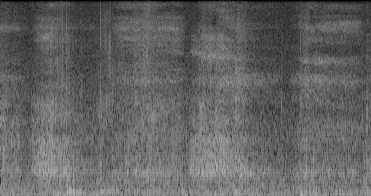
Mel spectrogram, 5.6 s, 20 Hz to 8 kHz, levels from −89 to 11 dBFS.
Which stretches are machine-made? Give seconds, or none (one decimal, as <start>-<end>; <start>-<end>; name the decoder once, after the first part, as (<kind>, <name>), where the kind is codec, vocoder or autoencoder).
none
